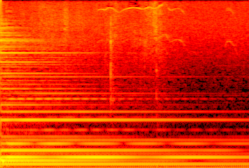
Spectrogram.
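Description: Acoustic guitar's final strummed chord ringing out and slowly fading.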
